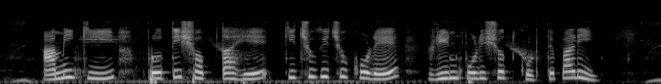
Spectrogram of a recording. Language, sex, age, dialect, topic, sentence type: Bengali, female, 18-24, Rajbangshi, banking, question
